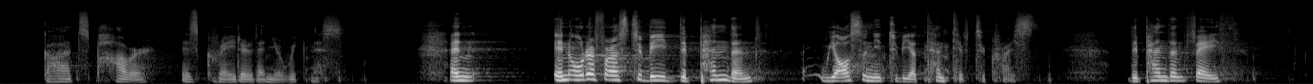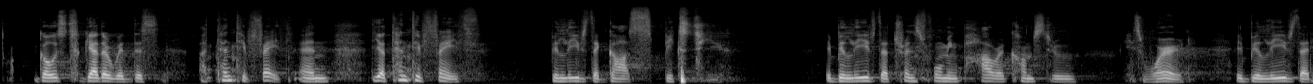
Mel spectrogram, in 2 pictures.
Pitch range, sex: 140-185 Hz, male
